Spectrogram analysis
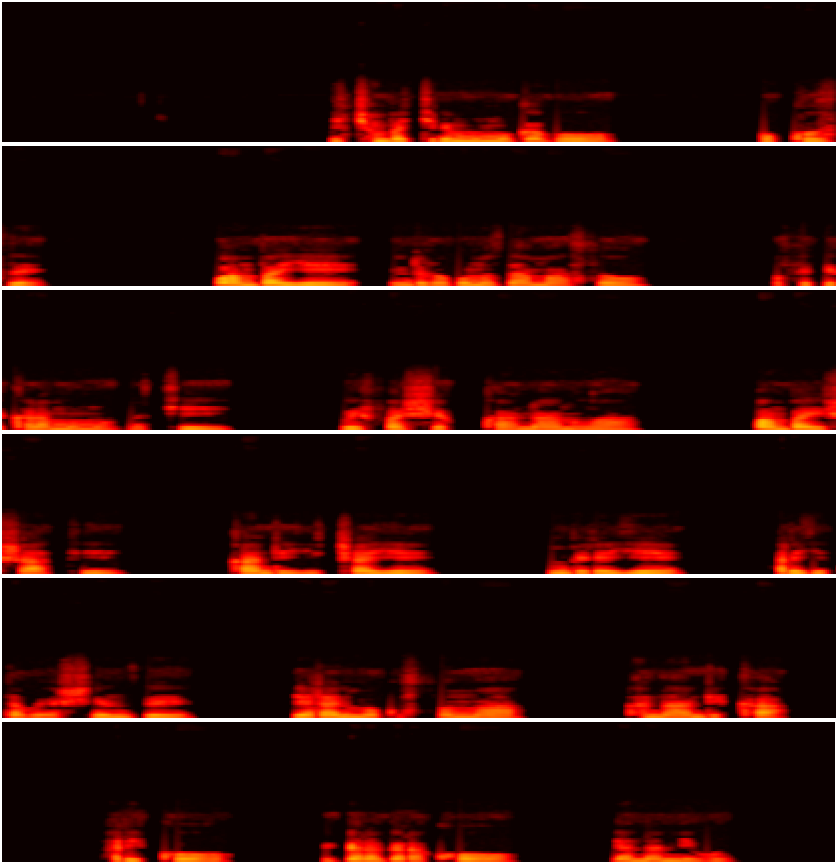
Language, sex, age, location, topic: Kinyarwanda, male, 36-49, Kigali, health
